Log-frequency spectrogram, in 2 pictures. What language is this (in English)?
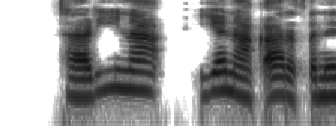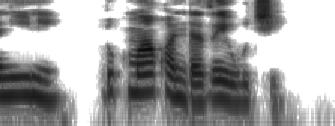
Hausa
